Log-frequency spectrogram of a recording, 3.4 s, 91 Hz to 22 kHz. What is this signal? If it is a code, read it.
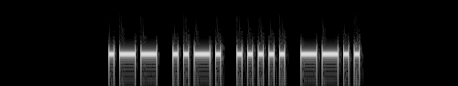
Morse code, heard as a keyed tone, about 30 wpm, 700 Hz. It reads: WF5Z
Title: USA Call Signs - 4 Characters - Repeated 3x - 30wpm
